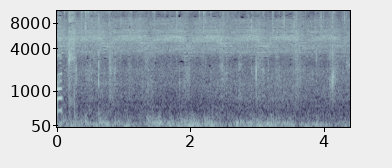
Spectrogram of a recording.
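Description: Footsteps crunching on a gravel road at a walking pace, roughly two steps a second.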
